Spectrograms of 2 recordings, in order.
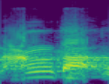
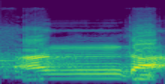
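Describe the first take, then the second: First: The nasal is an ng sound. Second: The nasal is a held n sound. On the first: The speaker calls it wrong. "bukan angta" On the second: The speaker calls it right. "Dia suaranya suara n ditahan"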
